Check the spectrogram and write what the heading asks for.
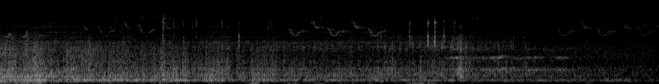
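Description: Small birds chirping in short repeated swooping calls over a quiet outdoor background, with the sound fading out near the end.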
